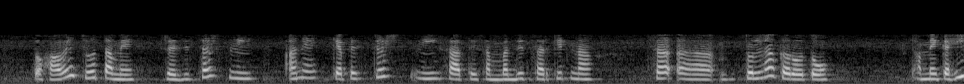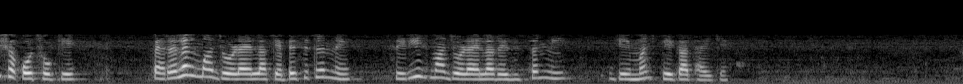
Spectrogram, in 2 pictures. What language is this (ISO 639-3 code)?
guj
